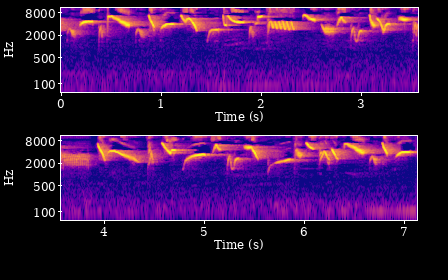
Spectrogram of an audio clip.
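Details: Local Yorkshire canary delivering long, very clear song loaded with blackthroat and sanger phrases, meant for tutoring young canaries; dense run of descending whistled slurs, buzzy notes and rapid chips, continuous throughout.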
